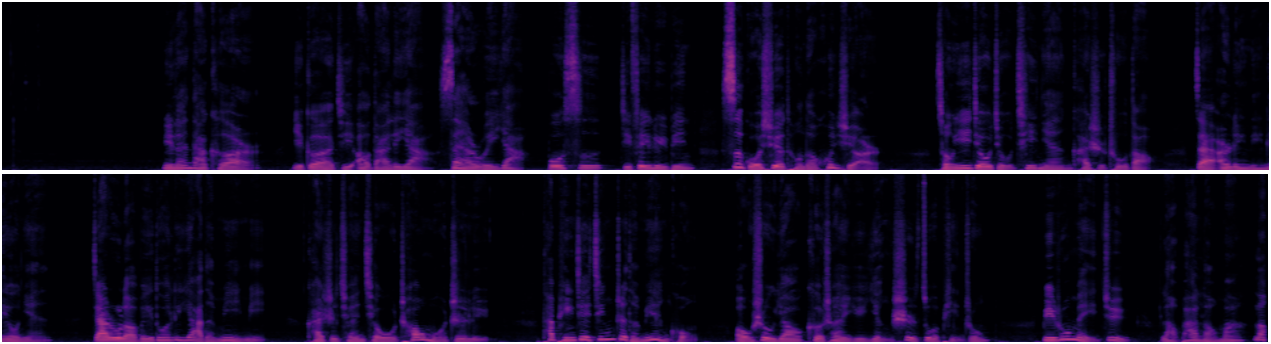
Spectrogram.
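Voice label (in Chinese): 简介配音试音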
